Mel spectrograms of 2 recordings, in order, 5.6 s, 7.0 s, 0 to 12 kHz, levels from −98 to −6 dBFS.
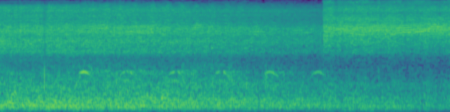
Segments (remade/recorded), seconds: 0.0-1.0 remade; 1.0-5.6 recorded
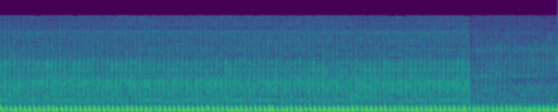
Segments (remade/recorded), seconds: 0.0-7.0 remade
